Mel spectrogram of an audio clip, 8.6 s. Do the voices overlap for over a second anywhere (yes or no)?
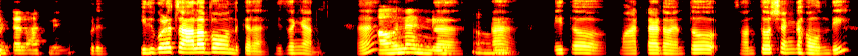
no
